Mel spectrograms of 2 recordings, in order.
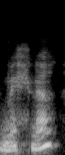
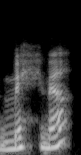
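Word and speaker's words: محنة: Mihna with a ha. Okay, so this is why pronunciation is also important. You have to be able to distinguish between ha and ha.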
